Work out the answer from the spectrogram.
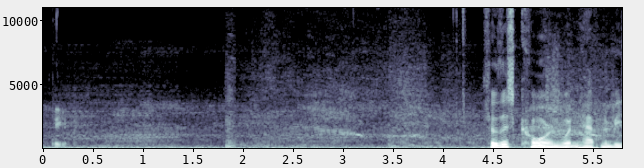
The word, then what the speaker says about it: Khorne: It is spelled with a K, but a Khorn.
